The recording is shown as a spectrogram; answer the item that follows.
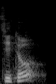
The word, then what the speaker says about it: Sitaux: No, I think it's actually pronounced Sitaux, like Sitaux? in French. Okay. But it's hard for us. Like, even I'm not a French speaker, so I would pronounce it differently. But you put so much emphasis on the O part.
